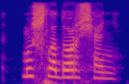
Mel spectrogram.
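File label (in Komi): "мышладорсянь", Komi, female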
